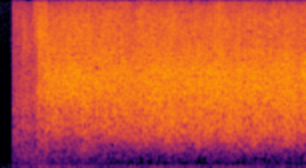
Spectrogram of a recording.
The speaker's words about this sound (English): I want you to listen to the Democrats in the audience cheering Bernie Sanders.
